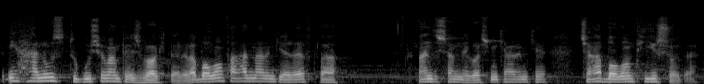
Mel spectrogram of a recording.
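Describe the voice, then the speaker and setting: A man, telling his life story casually, lively and self-mocking, often laughing. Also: medium pitch. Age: 30s. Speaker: guest.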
